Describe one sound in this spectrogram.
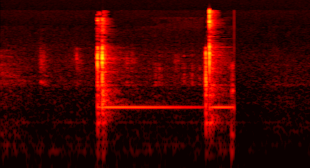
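A crimping tool clicks shut on a cable lug.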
